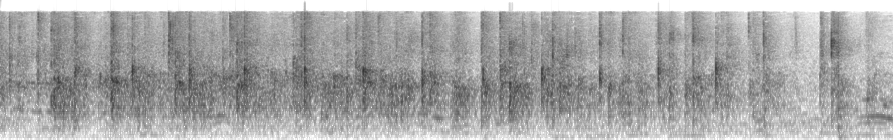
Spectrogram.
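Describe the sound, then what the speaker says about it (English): An audience at a roast gives loud, dense applause that goes on without a break for several seconds, with scattered cheers mixed into the clapping. "Let's hear it for Ryan"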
